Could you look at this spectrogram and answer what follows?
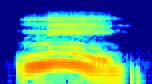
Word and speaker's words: knee: KN in knee, knife, no. Letter K is silent.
